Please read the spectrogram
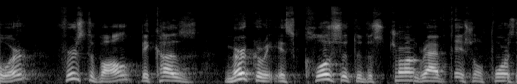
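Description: From 3.83 to 4.56 s there's a run of repeated packet loss, and you can hear the robotic sound it causes. Eight separate holes open up, the longest about 37 ms, and the receiver keeps patching each one by stretching out whatever came just before. That filler makes up roughly a quarter of the stretch, so the sound turns choppy, with little pieces missing.

Right at the end there's short concealed packet loss three more times, starting at 5.02, 5.06 and 5.13 s, with the last one running into the end of the clip. Each time about 20 ms of audio never arrived, and the decoder bridged it by continuing the previous sound before blending back in. These come through as quick smears or wobbles clustered in the final few tenths of a second.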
